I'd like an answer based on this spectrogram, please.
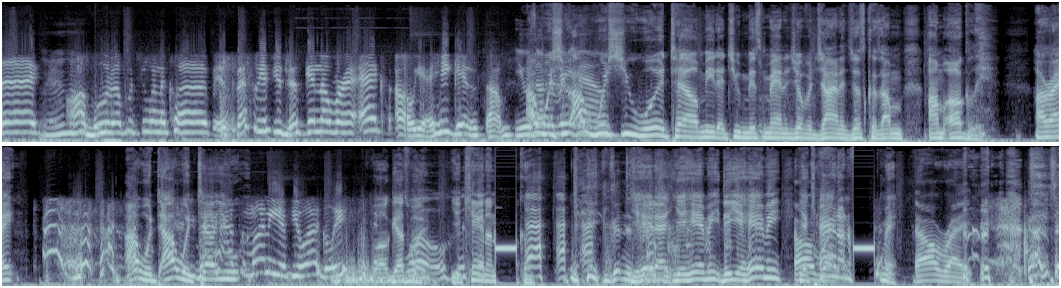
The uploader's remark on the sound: Today on the show we opened up the phone lines. Asked our lady callers.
